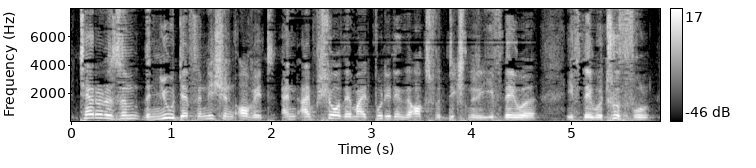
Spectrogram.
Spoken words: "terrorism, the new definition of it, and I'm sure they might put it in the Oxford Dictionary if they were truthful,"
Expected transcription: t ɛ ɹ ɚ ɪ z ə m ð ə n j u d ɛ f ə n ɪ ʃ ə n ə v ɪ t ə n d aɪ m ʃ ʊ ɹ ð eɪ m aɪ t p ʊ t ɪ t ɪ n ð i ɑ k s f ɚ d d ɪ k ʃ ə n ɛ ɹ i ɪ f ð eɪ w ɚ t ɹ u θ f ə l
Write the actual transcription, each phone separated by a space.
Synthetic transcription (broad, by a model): t ɛ ɹ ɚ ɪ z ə m ð ə n j u d ɛ f ə n ɪ ʃ ə n ə v ɪ t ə n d aɪ m ʃ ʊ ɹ ð eɪ m aɪ t p ʊ t ɪ t ɪ n ð i ɑ k s f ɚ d d ɪ k ʃ ə n ɛ ɹ i ɪ f ð eɪ w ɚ t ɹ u θ f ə l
